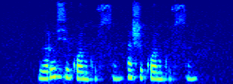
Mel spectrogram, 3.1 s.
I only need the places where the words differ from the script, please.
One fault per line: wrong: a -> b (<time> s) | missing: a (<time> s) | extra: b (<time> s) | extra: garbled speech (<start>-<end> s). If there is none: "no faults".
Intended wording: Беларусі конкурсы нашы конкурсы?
no faults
